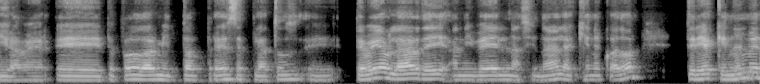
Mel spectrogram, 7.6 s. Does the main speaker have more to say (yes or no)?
yes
